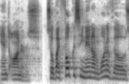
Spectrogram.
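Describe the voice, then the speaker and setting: This man has a fairly high voice and lively intonation. He speaks at a moderate pace in a very clean recording with a silent background. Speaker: marketing agency owner. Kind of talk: tutorial.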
